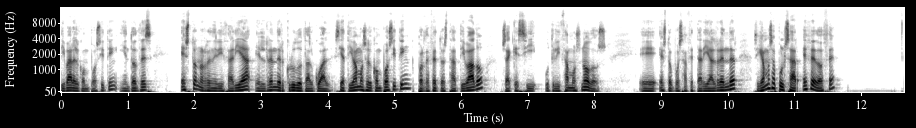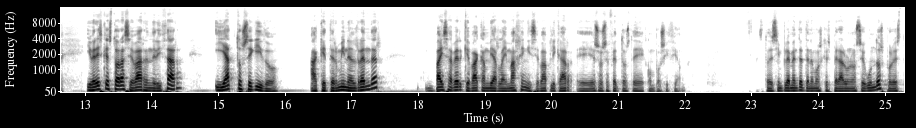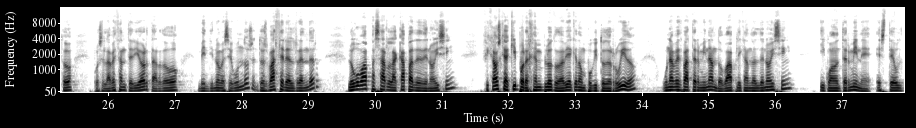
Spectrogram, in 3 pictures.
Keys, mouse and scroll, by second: 1.3 click, 3.9 click, 11.4 F12, 13.5-15.5 scroll down 1.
